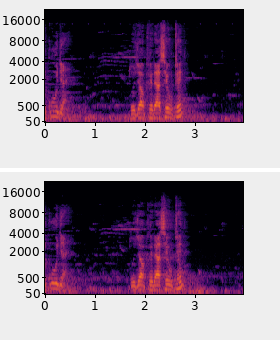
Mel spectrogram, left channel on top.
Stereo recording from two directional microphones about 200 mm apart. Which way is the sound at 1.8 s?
55° left (ahead or behind).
